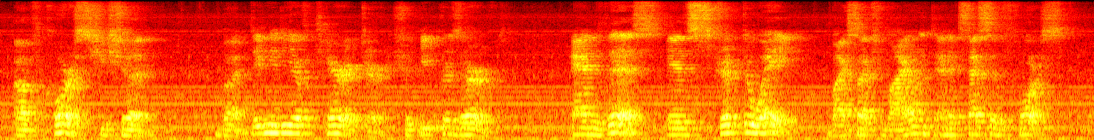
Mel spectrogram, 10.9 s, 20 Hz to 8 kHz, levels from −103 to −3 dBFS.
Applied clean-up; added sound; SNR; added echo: none; Engine; 13 dB; reverberation time 0.7 s.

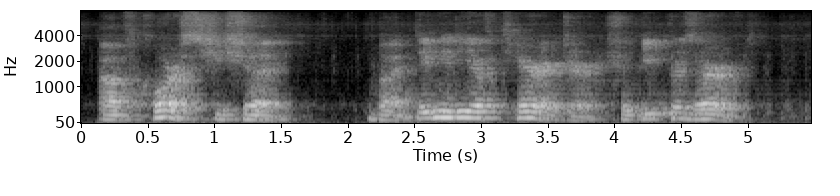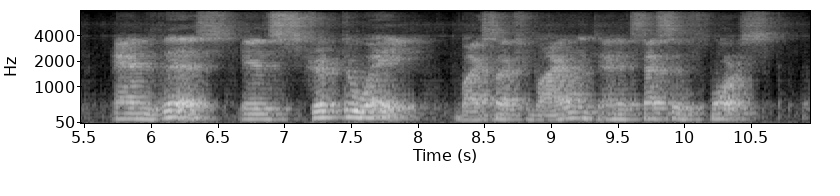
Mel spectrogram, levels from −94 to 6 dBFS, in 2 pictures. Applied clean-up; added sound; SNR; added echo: neural separator model SepFormer DNS4.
